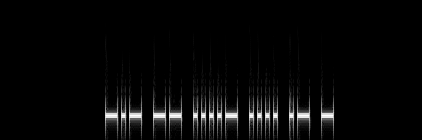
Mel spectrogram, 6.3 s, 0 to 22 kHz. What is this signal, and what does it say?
Morse code, heard as a keyed tone, about 20 wpm, 700 Hz. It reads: KM4HAT
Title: USA Call Signs - 6 Characters - Repeated 2x - 20wpm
